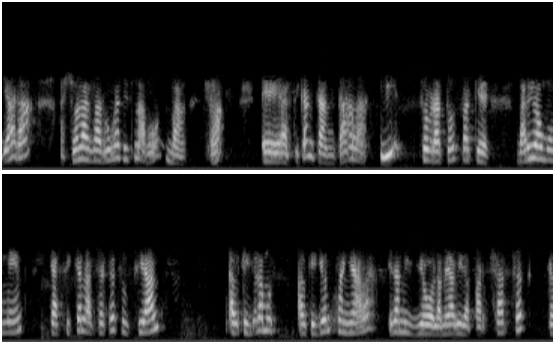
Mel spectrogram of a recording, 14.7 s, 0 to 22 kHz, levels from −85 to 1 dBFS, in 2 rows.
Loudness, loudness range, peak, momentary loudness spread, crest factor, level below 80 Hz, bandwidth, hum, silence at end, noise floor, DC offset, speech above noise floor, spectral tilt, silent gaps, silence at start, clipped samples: -27 LUFS; 2 LU; -6 dBFS; 10 LU; 20 dB; -80 dBFS; 3.8 kHz; none; 0 s; -69 dBFS; under 0.1%; 43 dB; -0.5 dB/octave; none; 0 s; under 0.1%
